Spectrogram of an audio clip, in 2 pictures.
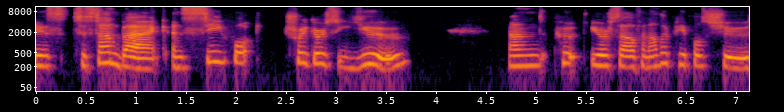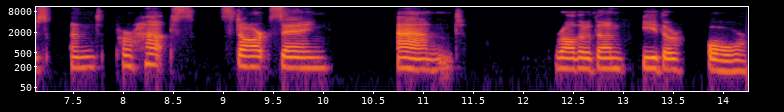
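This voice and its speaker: A woman at medium pitch in a Scottish accent, very slow pace, long, frequent pauses and ordinary pitch variation, against a quiet background. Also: dry, close sound with no echo. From Scotland. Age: 50s. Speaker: EFT practitioner and trainer. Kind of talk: podcast interview.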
